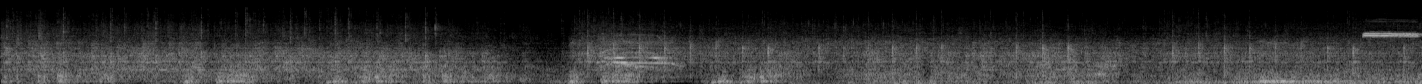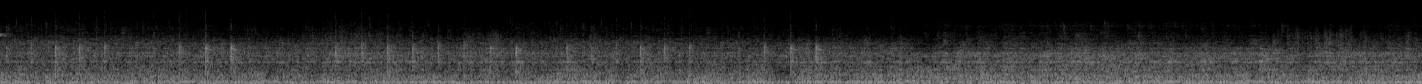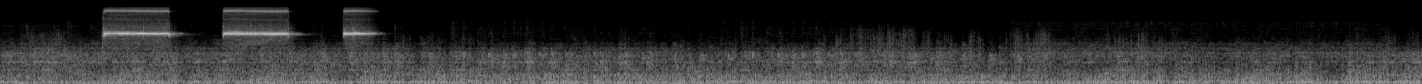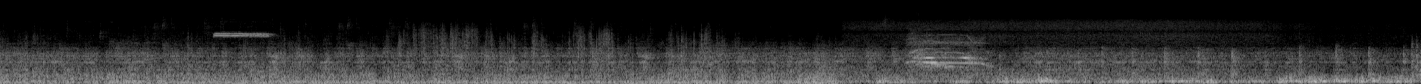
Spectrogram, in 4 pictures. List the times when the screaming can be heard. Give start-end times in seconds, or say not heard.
6.0-6.8, 51.7-52.6.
